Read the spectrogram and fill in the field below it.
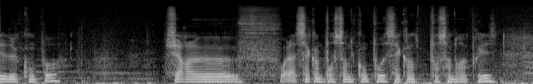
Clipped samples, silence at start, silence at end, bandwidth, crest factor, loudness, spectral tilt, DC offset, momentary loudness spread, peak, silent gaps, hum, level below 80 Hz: under 0.1%; 0 s; 0 s; 16.5 kHz; 16 dB; -21 LUFS; -5.5 dB/octave; under 0.1%; 18 LU; -4 dBFS; none; none; -38 dBFS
